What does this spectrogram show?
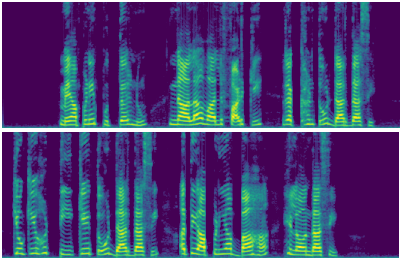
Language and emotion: Punjabi, fearful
